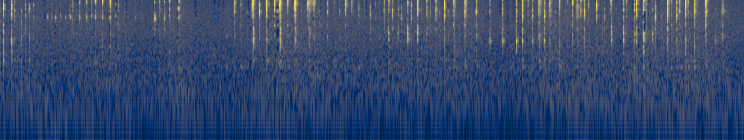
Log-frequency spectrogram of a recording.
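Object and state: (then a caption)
Plastic liquid motion timer tapped with nails. A small clear plastic liquid motion timer toy with blue liquid and yellow wheels is tilted and tapped with long dark-painted nails. Dozens of quick, bright, crisp clicks come in irregular bursts, with a short quieter stretch near the start. Each tap stops at once over a faint, steady hiss.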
